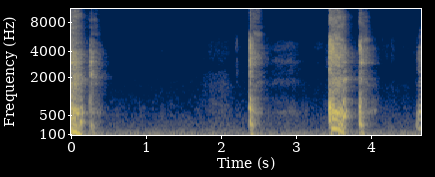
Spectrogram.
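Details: Sneezing in a person with bronchitis: several short explosive bursts, some in quick pairs, sounding like sneezes or sneeze-like coughs.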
